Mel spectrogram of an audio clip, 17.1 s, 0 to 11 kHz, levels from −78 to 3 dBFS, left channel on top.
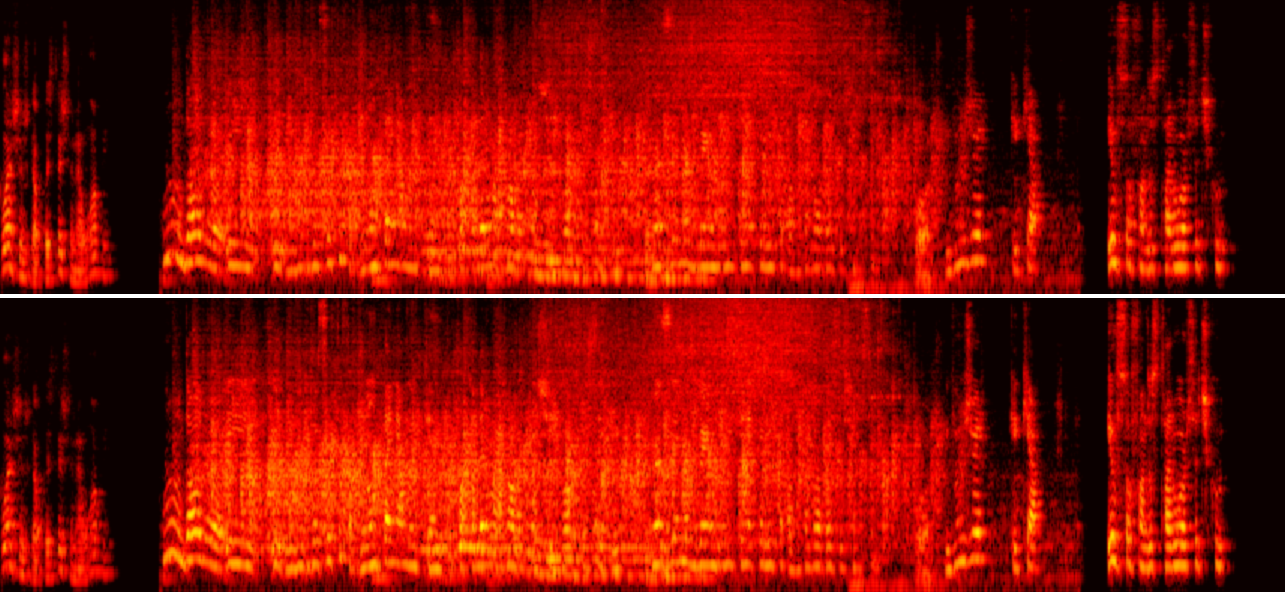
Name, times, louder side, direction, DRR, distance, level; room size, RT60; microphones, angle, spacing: voice 1, 0.0-1.5 6.5-6.6 8.6-8.7 12.2-12.4, left 4 dB, 35° left, 7 dB, 0.5 m, -36 dB
Applause, 2.1-14.4, right 3 dB, 25° right, 1.8 m, -31 dB
voice 2, 2.2-11.7 12.6-13.1 13.5-13.9 14.8-16.3, right 4 dB, 80° right, 8 dB, 0.6 m, -30 dB
Rattle (instrument), 6.1-12.3, right 3 dB, 50° right, 1.1 m, -38 dB
3.7 x 2.4 x 3.4 m, 0.33 s
head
